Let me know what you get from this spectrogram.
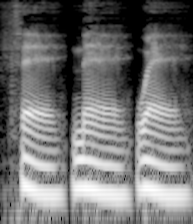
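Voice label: "themewe", concatenated syllables; Affixing experiment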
